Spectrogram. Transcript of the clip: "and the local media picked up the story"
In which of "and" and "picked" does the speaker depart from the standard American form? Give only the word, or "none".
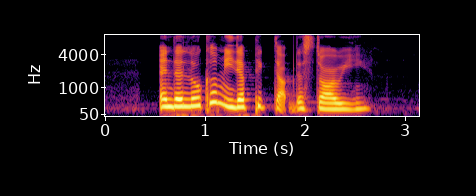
none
